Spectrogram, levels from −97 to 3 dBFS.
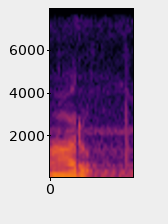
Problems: constant background noise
